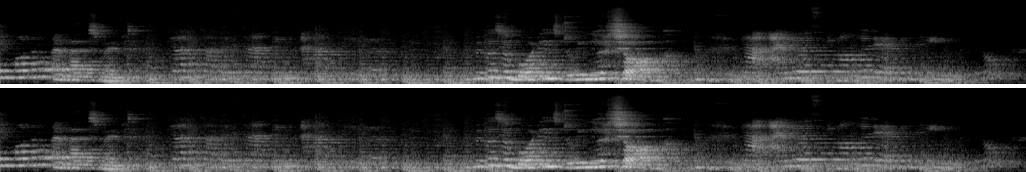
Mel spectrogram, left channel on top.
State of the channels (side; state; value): both; identical; correlation 1.00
